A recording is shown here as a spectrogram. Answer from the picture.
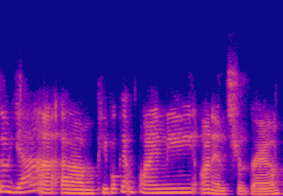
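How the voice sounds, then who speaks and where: The woman speaks at a fairly slow pace with ordinary pitch variation. She has a Spanish accent. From California and Mexico. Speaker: life coach. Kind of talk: podcast interview.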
